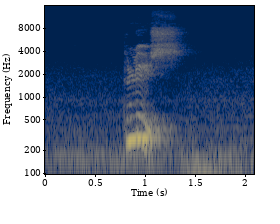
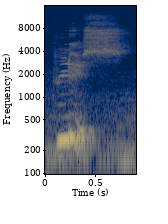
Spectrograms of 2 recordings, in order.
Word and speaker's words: plus: Plus. Acordaros que esta es una excepción donde se pronuncia la S a final de palabra. Plus.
